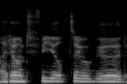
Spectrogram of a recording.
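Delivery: attempted, not fully convincing Indian accent. A speaker tries an accent, then admits they can't do it: attempted indian accent. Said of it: "I can't do an Indian voice".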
